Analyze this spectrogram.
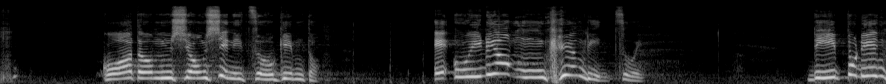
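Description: A man sings and declaims in a strong, theatrical voice.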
